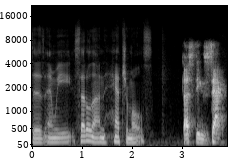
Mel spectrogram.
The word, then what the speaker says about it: Hatchimals: We were kind of fighting over what the pronunciation of this is, and we settled on Hatchimals. That's the exact pronunciation.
